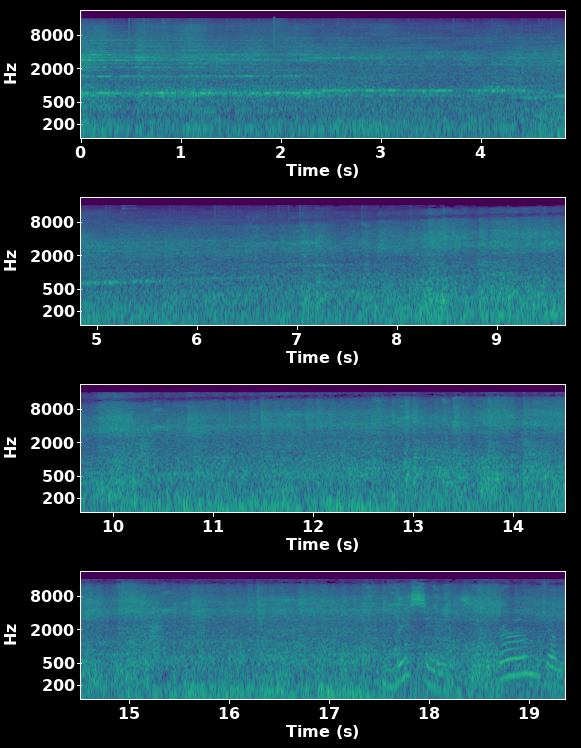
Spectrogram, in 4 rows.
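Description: Loud, continuous rumble of a video-game R152 subway train rolling along, with clacking wheels and a rising whine, while an announcer's voice speaks over it.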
